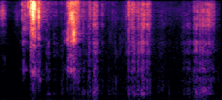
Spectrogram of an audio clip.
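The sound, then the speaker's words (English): Crunching of kettle-cooked hot jalapeno potato chips being chewed: a few sharp, crisp bursts in an uneven rhythm, with no talk over them. “If you do not like crunching, turn away from this audio right now or skip it.”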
